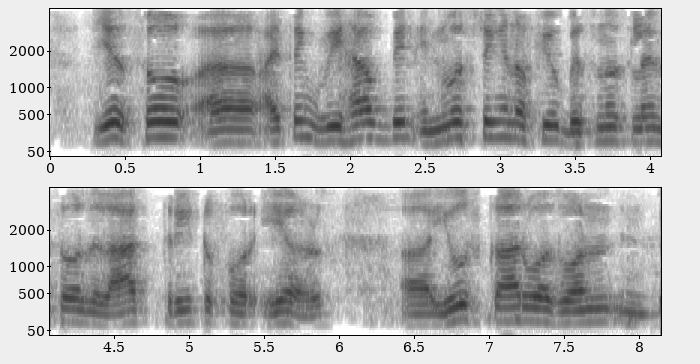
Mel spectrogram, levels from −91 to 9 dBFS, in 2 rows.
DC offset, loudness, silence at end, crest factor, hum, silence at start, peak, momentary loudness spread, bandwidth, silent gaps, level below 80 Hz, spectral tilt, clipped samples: under 0.1%; -21 LUFS; 0 s; 16 dB; none; 0.3 s; -6 dBFS; 7 LU; 4 kHz; none; -80 dBFS; -9 dB/octave; under 0.1%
